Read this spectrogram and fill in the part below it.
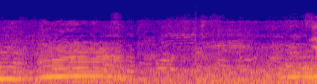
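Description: Two female calves at a sheep, goat and cattle market in Mashtaga, Azerbaijan, giving a long drawn-out moo close by and then another, over low crowd chatter.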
